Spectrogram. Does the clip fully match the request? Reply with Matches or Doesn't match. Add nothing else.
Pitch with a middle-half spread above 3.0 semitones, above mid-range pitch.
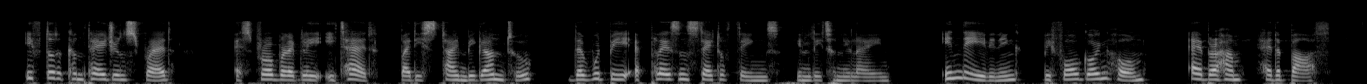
Matches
